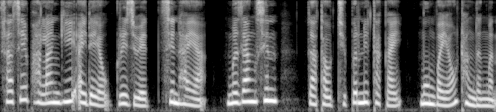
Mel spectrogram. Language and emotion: Bodo, neutral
